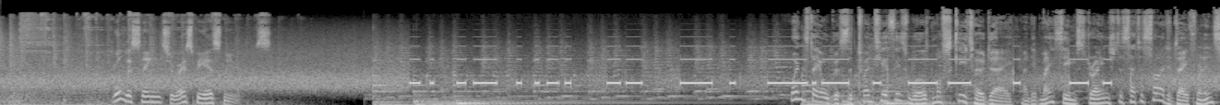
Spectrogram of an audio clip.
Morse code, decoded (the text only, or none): none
